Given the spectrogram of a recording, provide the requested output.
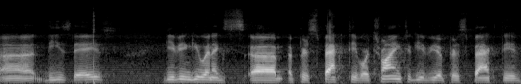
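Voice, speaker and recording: A man's fairly low voice in a Hungarian accent, with monotone, flat intonation. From Hungary. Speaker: AI author and speaker. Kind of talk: seminar lecture. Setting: seminar room with audience. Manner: halting, many fillers.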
